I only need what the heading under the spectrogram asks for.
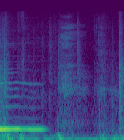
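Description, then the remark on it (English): A person imitates a whale call with one long, steady, slightly sliding hum lasting about a second, fairly loud, followed by soft shuffling and low background noise. “Can we figure out what the name of the whale is? Don't know if it had a name.”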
